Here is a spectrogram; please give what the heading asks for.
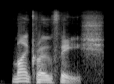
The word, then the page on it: microfiche: British English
